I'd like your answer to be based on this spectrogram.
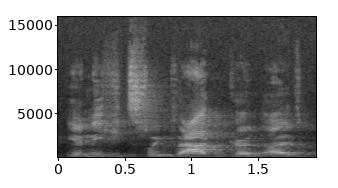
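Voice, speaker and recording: An actor in a comic radio play, playing a patient, self-important language tutor who speaks in a precise, didactic and formal way. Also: male voice, a little high, fairly even intonation, normal speed, roomy sound, noisy background, lightly acted. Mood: patient instruction. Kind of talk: theatrical classic-comedy radio acting.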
